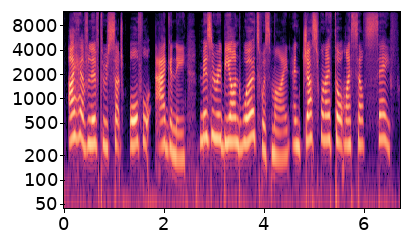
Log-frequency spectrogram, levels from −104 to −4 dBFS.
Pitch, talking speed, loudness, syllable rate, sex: 275 Hz, 160 wpm, -19 LUFS, 4.5 syllables/s, female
